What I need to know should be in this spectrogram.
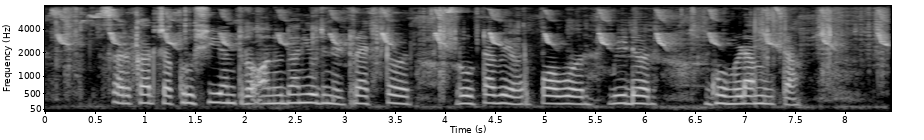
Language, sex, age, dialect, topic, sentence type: Marathi, female, 18-24, Southern Konkan, agriculture, statement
